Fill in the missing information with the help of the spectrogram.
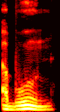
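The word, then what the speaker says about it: Abwoon: When Yeshua said, Abun, it did not land like Our Father. It rose and curled. The first syllable opened the throat, the second vibrated low.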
